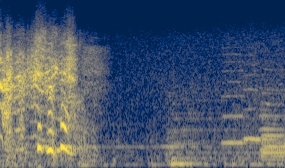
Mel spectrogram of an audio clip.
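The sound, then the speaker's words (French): Cats meow in a short burst of high, wavering cries at the start, then fade into a quiet, murky background with a low hum near the end. “C'est les chats.”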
